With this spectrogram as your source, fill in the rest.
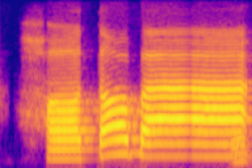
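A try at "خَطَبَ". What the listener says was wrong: Bukan, khonya panjang.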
